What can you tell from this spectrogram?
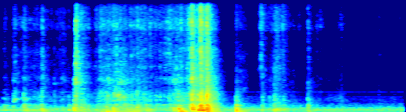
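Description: Handling noise of a Timberland heeled boot being turned in the hands: rustling and light knocks, with a louder cluster of knocks about three seconds in, then quiet room noise.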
